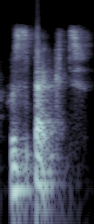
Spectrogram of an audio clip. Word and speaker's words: respect: Respect, respect, regardless of whether we use respect as a noun or a verb, it's always going to be the second syllable here.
